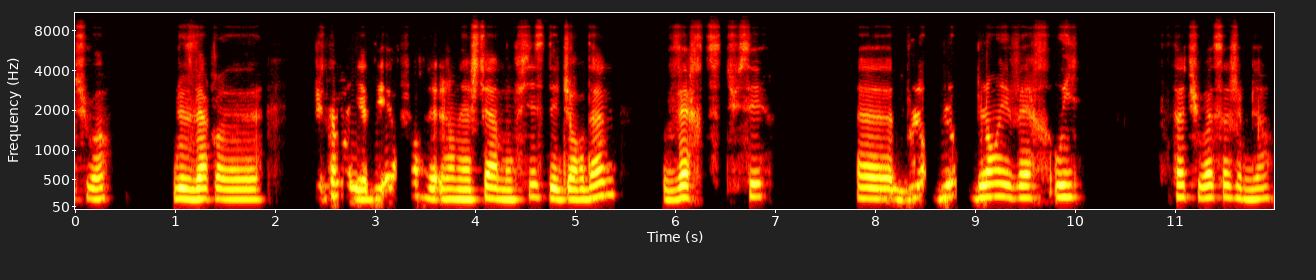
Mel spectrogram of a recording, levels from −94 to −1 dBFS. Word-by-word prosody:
tu 165 Hz, +3 st, -10 dB
vois? 180 Hz, +2 st, -2 dB, 0.6 s
Le 180 Hz, 0 st, +6 dB
vert, 175 Hz, +1 st, +4 dB
heu, 170 Hz, -1 st, +1 dB, 0.6 s
justement 225 Hz, -1 st, -3 dB
il 175 Hz, -, +4 dB
y -, -, +4 dB
a -, -, +2 dB
des 170 Hz, +2 st, -4 dB
Air 185 Hz, -, -2 dB
Force, 220 Hz, -1 st, -7 dB, 0.2 s
j'en 175 Hz, 0 st, 0 dB
ai 170 Hz, -, +3 dB
acheté 170 Hz, +3 st, +1 dB
à 185 Hz, -, +5 dB
mon 165 Hz, -1 st, 0 dB
fils 205 Hz, +5 st, -6 dB
des 180 Hz, -3 st, +4 dB
Jordan, 180 Hz, +8 st, +2 dB, 0.5 s
vertes, 195 Hz, +6 st, +2 dB
tu -, -, -16 dB
sais? 215 Hz, 0 st, -1 dB, 0.9 s
Heu, 180 Hz, -2 st, +3 dB
blanc 170 Hz, +7 st, -4 dB
blanc 205 Hz, +4 st, 0 dB, 0.2 s
blanc 205 Hz, +4 st, +3 dB
et 215 Hz, -1 st, +1 dB
vert, 200 Hz, 0 st, -1 dB
oui. 205 Hz, 0 st, +1 dB, 0.9 s
Ça, 205 Hz, 0 st, +3 dB
tu 210 Hz, -1 st, -7 dB
vois, 200 Hz, +1 st, +4 dB
ça, 205 Hz, 0 st, -3 dB
j'aime 190 Hz, -3 st, -5 dB
bien. 180 Hz, +3 st, -4 dB
185 Hz, 180 wpm, -21 LUFS, 170-205 Hz, 0.9 s, Le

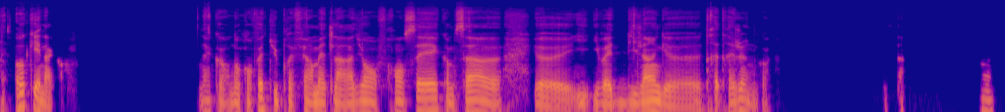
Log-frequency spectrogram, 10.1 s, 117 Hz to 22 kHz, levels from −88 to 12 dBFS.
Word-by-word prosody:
OK, -, -, +2 dB
d'accord. -, -, -4 dB, 1.3 s
D'accord, 100 Hz, -3 st, -5 dB
donc 90 Hz, 0 st, -2 dB
en 90 Hz, -, -2 dB
fait 115 Hz, -, +3 dB
tu 115 Hz, -3 st, -3 dB
préfères 90 Hz, +2 st, -2 dB
mettre 90 Hz, 0 st, +1 dB
la 90 Hz, -, +3 dB
radio 90 Hz, +3 st, +1 dB
en 95 Hz, -, +1 dB
français, 110 Hz, +5 st, +1 dB
comme 90 Hz, -4 st, -2 dB
ça, 105 Hz, +2 st, +4 dB
heu 90 Hz, -1 st, +1 dB, 0.3 s
heu, 80 Hz, -5 st, +2 dB
il 90 Hz, 0 st, -4 dB
il 90 Hz, -, -3 dB
va 85 Hz, -, +3 dB
être 90 Hz, +2 st, -1 dB
bilingue, 95 Hz, +1 st, +4 dB
heu, 75 Hz, -5 st, -1 dB
très, -, -, -2 dB
très 95 Hz, -, -2 dB
jeune 105 Hz, -6 st, -1 dB
quoi? -, -, -13 dB, 1.1 s
C'est -, -, -23 dB
ça? -, -, -10 dB, 0.8 s
Ouais. 105 Hz, -1 st, -4 dB
90 Hz, 180 wpm, -24 LUFS, 90-100 Hz, 1.3 s, ça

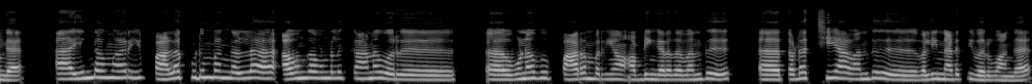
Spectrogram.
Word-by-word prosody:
பண்ணுவாங்க. 210 Hz, -1 st, +1 dB, 0.7 s
இந்த 305 Hz, +3 st, +4 dB, 0.2 s
மாரி 310 Hz, 0 st, 0 dB, 0.2 s
பல 240 Hz, +2 st, +4 dB, 0.2 s
குடும்பங்கள்ல 305 Hz, -3 st, +1 dB, 0.4 s
அவங்கவங்களுக்கான 290 Hz, 0 st, 0 dB
ஒரு 230 Hz, -1 st, -1 dB, 0.9 s
அ -, -, +2 dB, 0.3 s
உணவு 285 Hz, +2 st, +2 dB, 0.2 s
பாரம்பரியம் 240 Hz, -1 st, +1 dB
அப்டிங்கிறத 225 Hz, -1 st, -1 dB
வந்து 245 Hz, +3 st, -1 dB, 0.5 s
அ -, -, +4 dB, 0.2 s
தொடர்ச்சியா 280 Hz, +3 st, 0 dB
வந்து 255 Hz, +4 st, -1 dB, 0.5 s
வழிநடத்தி 235 Hz, +1 st, -1 dB
வருவாங்க. 200 Hz, -2 st, -3 dB
260 Hz, 100 wpm, -24 LUFS, 230-290 Hz, 0.9 s, இந்த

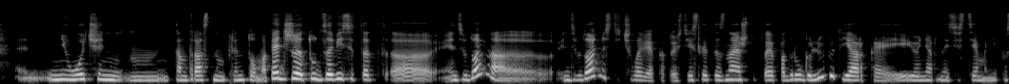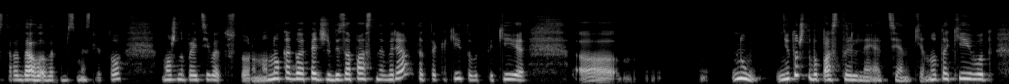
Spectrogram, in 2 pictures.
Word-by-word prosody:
а, 325 Hz, -, -18 dB, 0.3 s
не 220 Hz, 0 st, +5 dB
очень, 230 Hz, -1 st, +4 dB, 0.5 s
м, -, -, -7 dB
контрастным 200 Hz, 0 st, 0 dB
принтом. 205 Hz, -1 st, -2 dB
Опять 270 Hz, -3 st, +6 dB
же, 260 Hz, -2 st, +8 dB
тут 240 Hz, -2 st, +2 dB
зависит 245 Hz, +1 st, +4 dB
от, 220 Hz, 0 st, -1 dB
а, 95 Hz, +1 st, -1 dB
индивидуально 225 Hz, -, +1 dB, 0.6 s
а, -, -, -16 dB
индивидуальности 285 Hz, -, 0 dB
человека. 180 Hz, -6 st, -7 dB
То -, -, -8 dB
есть 165 Hz, +4 st, -12 dB
если 205 Hz, +1 st, -3 dB
ты 205 Hz, -1 st, -4 dB
знаешь, 210 Hz, +1 st, +1 dB
что 210 Hz, +2 st, -18 dB
твоя 205 Hz, 0 st, -3 dB
подруга 210 Hz, +2 st, -1 dB
любит 335 Hz, -, +1 dB
яркое, 195 Hz, -4 st, 0 dB
и -, -, -7 dB
её 195 Hz, 0 st, -2 dB
нервная 195 Hz, 0 st, -5 dB
система 100 Hz, -, -8 dB
не 100 Hz, -, -7 dB
пострадала 205 Hz, -, +2 dB
в -, -, -2 dB
этом 195 Hz, 0 st, -7 dB
смысле, 210 Hz, +1 st, -10 dB
то 240 Hz, +3 st, -2 dB, 0.4 s
можно 215 Hz, +1 st, -2 dB
пойти 215 Hz, +1 st, -1 dB
в -, -, -1 dB
эту -, -, -4 dB
сторону. 230 Hz, -, -6 dB
Но 255 Hz, +4 st, +5 dB
как 275 Hz, -1 st, +1 dB
бы, 260 Hz, -, +7 dB
опять 255 Hz, -2 st, +3 dB
же, 230 Hz, -, 0 dB
безопасный 245 Hz, +1 st, +1 dB
вариант- 245 Hz, +3 st, +1 dB
это 230 Hz, -1 st, -6 dB
какие-то 225 Hz, +2 st, -5 dB
вот 205 Hz, 0 st, -10 dB
такие, 215 Hz, 0 st, 0 dB, 0.5 s
а, -, -, -1 dB
м, -, -, -23 dB
м, -, -, -24 dB, 1.0 s
ну, 260 Hz, -4 st, +5 dB, 0.2 s
не 235 Hz, +4 st, +4 dB
то -, -, +4 dB
чтобы 415 Hz, -, -1 dB
пастельные 210 Hz, -4 st, -1 dB
оттенки, 200 Hz, 0 st, -9 dB
но 225 Hz, +1 st, -2 dB
такие 255 Hz, +2 st, +2 dB
вот 235 Hz, -2 st, +1 dB
215 Hz, 190 wpm, -23 LUFS, 200-240 Hz, 1.0 s, же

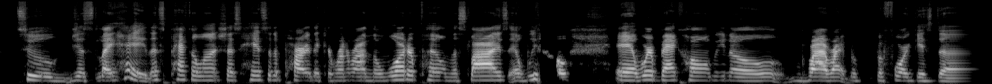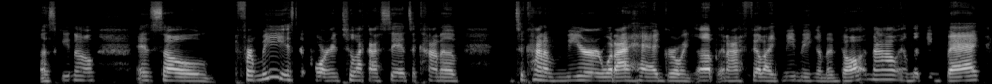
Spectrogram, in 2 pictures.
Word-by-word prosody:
to 180 Hz, -8 st, -4 dB
just 180 Hz, +2 st, -9 dB
like, 175 Hz, -, +3 dB
"Hey. 395 Hz, -, -2 dB
Let's 205 Hz, -, -6 dB
pack 220 Hz, -3 st, -1 dB
a 205 Hz, -, -3 dB
lunch. 195 Hz, 0 st, -3 dB
Let's 195 Hz, -1 st, -4 dB
head 205 Hz, -2 st, -5 dB
to 215 Hz, -, -9 dB
the 200 Hz, -1 st, -10 dB
park." 185 Hz, -2 st, +3 dB
They 180 Hz, -, -8 dB
can -, -, -11 dB
run 175 Hz, 0 st, -2 dB
around 180 Hz, -1 st, 0 dB
the 170 Hz, -1 st, -8 dB
water, 210 Hz, +4 st, +3 dB
play 205 Hz, -1 st, -5 dB
on 185 Hz, -2 st, -8 dB
the 170 Hz, -, -11 dB
slides, 195 Hz, +3 st, +7 dB
and 170 Hz, -1 st, -6 dB
we 230 Hz, +4 st, -4 dB, 0.2 s
don't -, -, +1 dB, 0.4 s
and 190 Hz, -2 st, +5 dB
we're 210 Hz, +1 st, +5 dB
back 195 Hz, -1 st, +4 dB
home, 190 Hz, -1 st, -3 dB
you 190 Hz, -, -15 dB
know, 170 Hz, -1 st, -3 dB, 0.2 s
right 180 Hz, -2 st, +8 dB
right 175 Hz, 0 st, +2 dB
b 170 Hz, -, -14 dB, 0.2 s
before 180 Hz, +1 st, -4 dB
it 170 Hz, -, -14 dB, 0.2 s
dusk, 145 Hz, 0 st, -5 dB, 0.6 s
you 195 Hz, -, -14 dB
know? 190 Hz, -2 st, -7 dB, 0.4 s
And 190 Hz, 0 st, -7 dB
so 170 Hz, -6 st, +1 dB, 0.3 s
for 210 Hz, -1 st, 0 dB
me, 250 Hz, +7 st, -6 dB
it's 215 Hz, -2 st, -6 dB
important 175 Hz, -2 st, -4 dB
to, -, -, -8 dB
like 190 Hz, -1 st, -4 dB
I 180 Hz, -, +1 dB
said, 180 Hz, 0 st, -5 dB
to -, -, -15 dB
kind 175 Hz, -, -4 dB
of 165 Hz, -1 st, -3 dB, 0.5 s
to 220 Hz, -, -7 dB
kind 205 Hz, -2 st, +4 dB
of 175 Hz, -2 st, -10 dB
mirror 180 Hz, +1 st, +3 dB
what 175 Hz, 0 st, 0 dB
I 175 Hz, +1 st, +10 dB
had 170 Hz, -1 st, -3 dB
growing 165 Hz, -2 st, -4 dB
up, 360 Hz, 0 st, +3 dB
and -, -, -6 dB
I 165 Hz, +1 st, 0 dB
feel 180 Hz, 0 st, -4 dB
like 165 Hz, -2 st, -3 dB
me 185 Hz, +1 st, -11 dB
being 170 Hz, -2 st, -14 dB
an 155 Hz, -2 st, -12 dB
adult 155 Hz, +7 st, -2 dB
now 225 Hz, 0 st, 0 dB
and 180 Hz, -, -14 dB
looking 170 Hz, -1 st, -14 dB
back, 185 Hz, +4 st, +5 dB
185 Hz, 225 wpm, -23 LUFS, 170-195 Hz, 0.6 s, I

